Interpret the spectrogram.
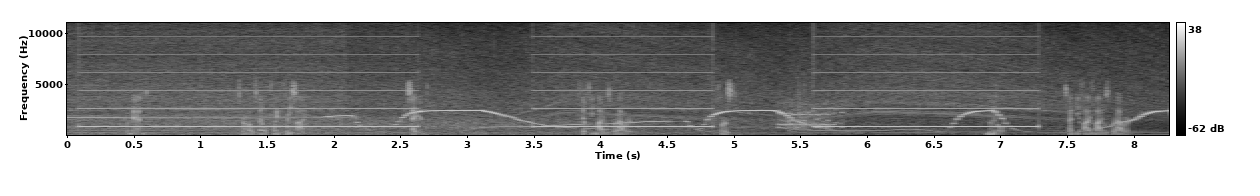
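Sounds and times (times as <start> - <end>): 
electronic pedal tone from a car system: 0.1 - 2.7, 3.5 - 4.9, 5.6 - 7.3
speech: 1.4 - 2.0, 7.6 - 8.1.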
